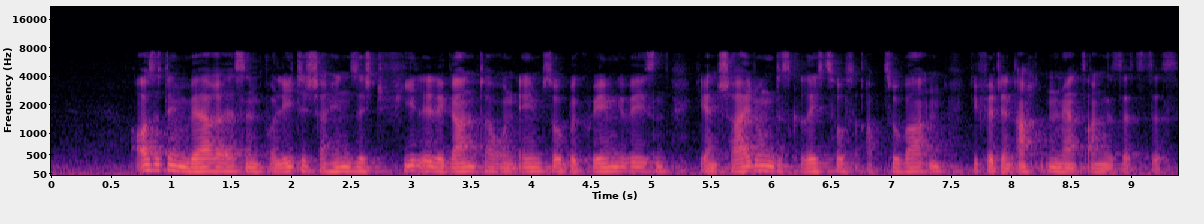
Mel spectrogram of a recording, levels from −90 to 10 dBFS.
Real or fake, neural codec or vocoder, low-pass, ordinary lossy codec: real; none; 7.2 kHz; none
